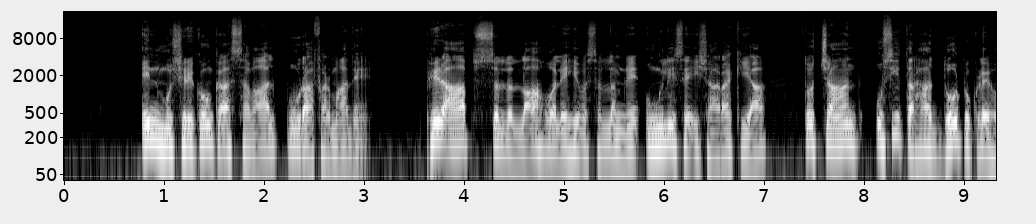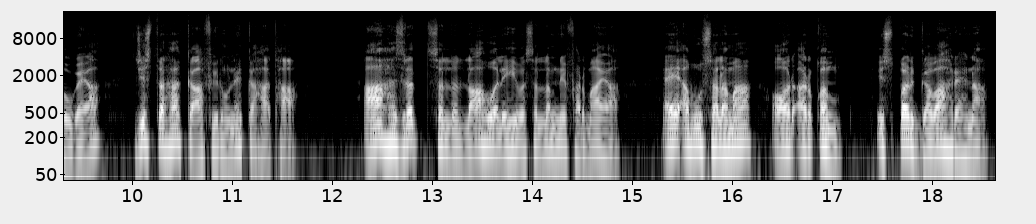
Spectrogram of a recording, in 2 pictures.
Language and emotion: Urdu, neutral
